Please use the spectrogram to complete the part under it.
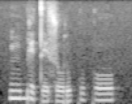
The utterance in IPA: ĩ˦ɡ͡be˦˨ te˨so˨ɾu˧ku˧ ko˧

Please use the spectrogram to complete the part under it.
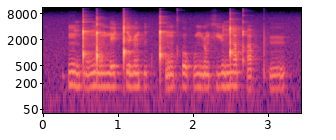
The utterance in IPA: ʔĩɡ͡ǃõŋ͡ǃũ neǃiɳẽpip ǃʼũt̪ʰopuŋɳũ xʲʉŋ͡ǃĩqʼẽf pʼʉ

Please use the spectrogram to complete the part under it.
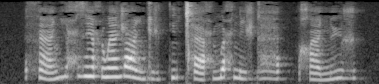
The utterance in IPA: θæ̃˧˩˧ʎi̤˥˧ħ zẽ˥˧ħwæ̃˦˥ʒ ʕĩ˧˩˧ɡi˨˩ʒtʲũ˦˥ǀʰæ˧˩˧ħ mɯ˥˧ħni˩˧ʒɡæ̤˥˧ | χæ̃˨˩ɲy˧˥˧ʒ

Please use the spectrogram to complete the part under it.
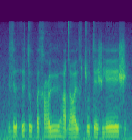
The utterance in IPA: zɨhɨtu pɐxʕʉːɦɐ dˤiwɨːxcuteːʃ jeːʃ

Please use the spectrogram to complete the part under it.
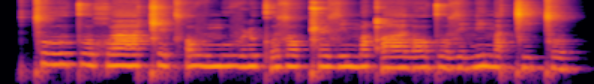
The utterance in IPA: ǀʊː t̪ʊːχʷaːǁe t͡sʼɔvɪmuvʊ ɳukʼʊzɔǁø zimʊqʼaː lɔt̪o zinin̪a ǀiǀʊ

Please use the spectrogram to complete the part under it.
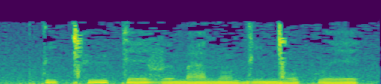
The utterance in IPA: tiǀʰy kevømænõ diŋ͡ǀo kʷe

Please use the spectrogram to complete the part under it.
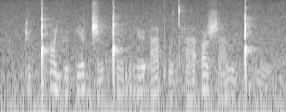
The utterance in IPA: ʈɯ˧ǃʰɔ˥˨jɯ˧pʲɐ˧˥˧ ɖ͡ʐɯ˨˥ ǃɯ˨˥rø˧˥˧ʔa˧˥˧ pʼu˧tʰa˨˥ʔɔ˥˨ ʂa˨˥vɯ˨˩ɡ͡ǃɯ˨˥ vu˨˩

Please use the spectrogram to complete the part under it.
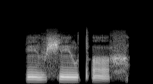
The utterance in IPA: ẽvʃẽu̯tʼãx

